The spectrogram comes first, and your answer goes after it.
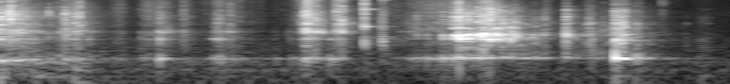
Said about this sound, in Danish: den er jeg nødt til at knuse først med, med en kniv, fordi den er så hård simpelthen. Det er en morter, jeg bruger. Så bliver det fuldstændig sådan, sådan noget fint pulver, ikke?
